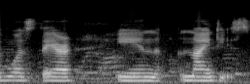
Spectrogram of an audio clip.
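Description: Over noticeable background noise, a woman with a Ukrainian accent speaks at medium pitch. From Ukraine. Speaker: school principal. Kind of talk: interview.

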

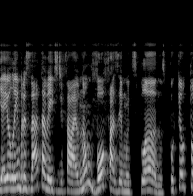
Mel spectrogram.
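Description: The speech moves at a moderate pace. Its tone is bright and sharp. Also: woman. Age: 20s. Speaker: digital nomad and content creator. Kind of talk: casual interview chat.

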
